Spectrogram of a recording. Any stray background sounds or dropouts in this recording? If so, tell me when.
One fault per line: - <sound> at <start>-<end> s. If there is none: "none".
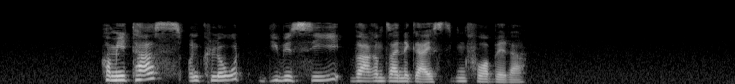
none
